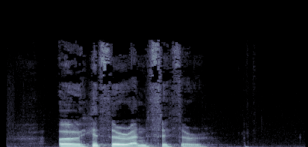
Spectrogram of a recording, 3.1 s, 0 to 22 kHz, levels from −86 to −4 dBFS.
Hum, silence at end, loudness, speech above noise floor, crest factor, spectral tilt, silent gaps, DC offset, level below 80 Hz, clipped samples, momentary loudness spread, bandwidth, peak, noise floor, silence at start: none; 0.6 s; -22 LUFS; 42 dB; 18 dB; -6.5 dB/octave; none; under 0.1%; -52 dBFS; under 0.1%; 12 LU; 16 kHz; -6 dBFS; -64 dBFS; 0.6 s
